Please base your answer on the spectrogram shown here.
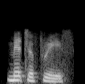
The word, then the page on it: metaphrase: Indian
